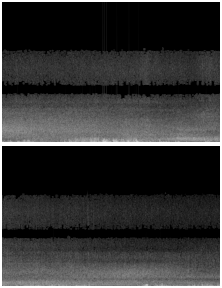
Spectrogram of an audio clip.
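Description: Small waves wash gently onto a pebble beach.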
